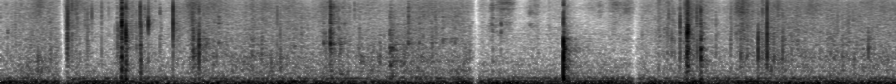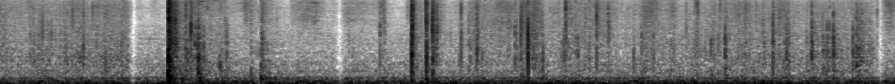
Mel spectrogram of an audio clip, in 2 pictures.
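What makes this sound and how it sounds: Hands break pieces off a white gym chalk block (magnesium carbonate) on an orange-dusted surface and crush them into powder with their fingers. Crisp, gritty crunches and crackles come in quick bursts over a steady low rumble, with one sharper snap near the middle.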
